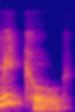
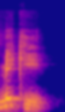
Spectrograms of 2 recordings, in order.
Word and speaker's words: Miku: So someone from training, most likely, like Red Mist Miku, which I mispronounced as Red Mist Mickey.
